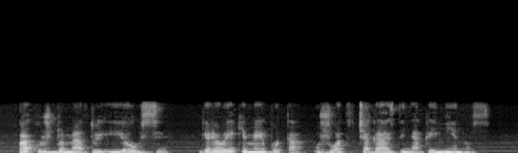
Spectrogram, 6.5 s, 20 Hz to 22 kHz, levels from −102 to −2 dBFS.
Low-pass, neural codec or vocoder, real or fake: 7.2 kHz; codec, 16 kHz, 8 kbps, FunCodec, trained on Chinese and English, 25 frames a second; fake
